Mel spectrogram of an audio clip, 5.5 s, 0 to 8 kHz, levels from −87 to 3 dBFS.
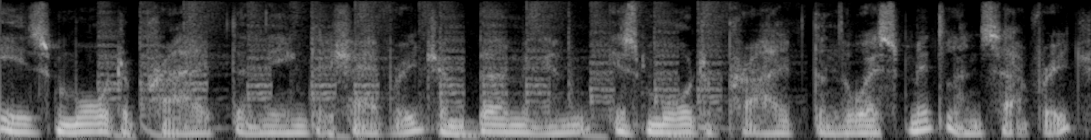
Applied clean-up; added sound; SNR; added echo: none; Drum kit; 14 dB; none.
